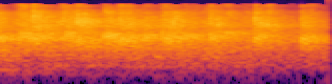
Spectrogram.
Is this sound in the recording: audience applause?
yes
